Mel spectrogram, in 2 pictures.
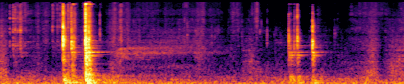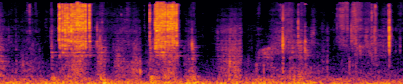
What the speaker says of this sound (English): It's kind of a neat ratchet.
